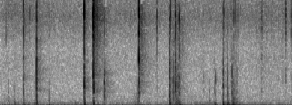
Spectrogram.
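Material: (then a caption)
Plastic. Long acrylic nail tips tap quickly on a flat sheet of faceted clear and blue plastic rhinestone stickers on white backing. The result is a series of sharp, bright plastic clicks with short dull low thuds underneath. Each click dies away almost instantly, leaving a quiet, close, dry sound.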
